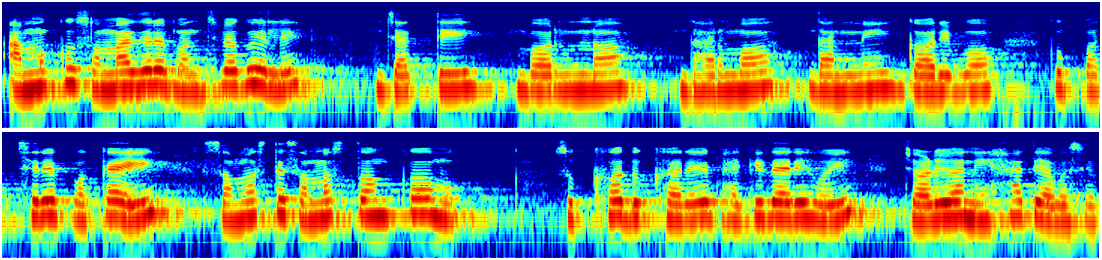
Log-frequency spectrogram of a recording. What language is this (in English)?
Odia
